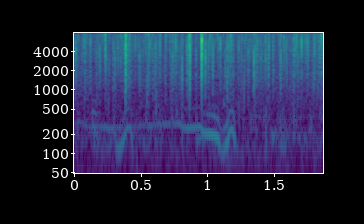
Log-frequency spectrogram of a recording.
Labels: {"label": "biophony, cascading saw", "recorder": "SoundTrap 600 or HydroMoth"}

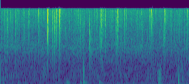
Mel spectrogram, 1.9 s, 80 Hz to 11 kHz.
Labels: {"label": "biophony", "recorder": "SoundTrap 300"}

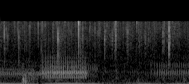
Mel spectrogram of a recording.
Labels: {"label": "biophony, croak", "recorder": "SoundTrap 500"}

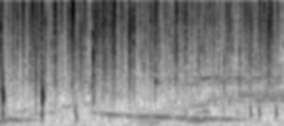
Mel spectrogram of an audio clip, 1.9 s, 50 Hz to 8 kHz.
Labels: {"label": "biophony", "recorder": "SoundTrap 300"}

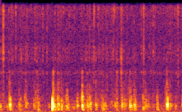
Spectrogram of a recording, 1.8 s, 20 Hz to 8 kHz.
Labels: {"label": "biophony, sea urchins (Echinidae)", "recorder": "SoundTrap 600 or HydroMoth"}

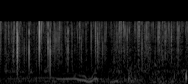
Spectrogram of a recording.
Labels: {"label": "biophony, cascading saw", "recorder": "SoundTrap 600 or HydroMoth"}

